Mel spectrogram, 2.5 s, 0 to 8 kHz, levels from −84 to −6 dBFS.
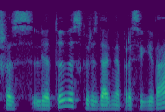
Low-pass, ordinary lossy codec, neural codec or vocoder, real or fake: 7.2 kHz; MP3, 24 kbps; none; real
